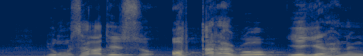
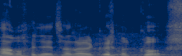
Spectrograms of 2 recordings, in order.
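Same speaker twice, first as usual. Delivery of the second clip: normal talking voice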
